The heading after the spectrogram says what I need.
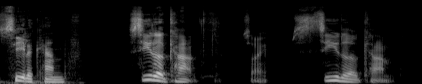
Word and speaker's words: coelacanth: see how it sounds coelacanth ceiling kanth sorry ceelo camp see you later coelacanth okay cool that's how you say it it's a fish all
